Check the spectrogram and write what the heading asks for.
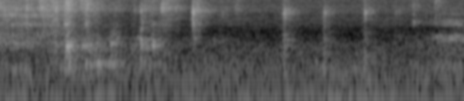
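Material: Glass.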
